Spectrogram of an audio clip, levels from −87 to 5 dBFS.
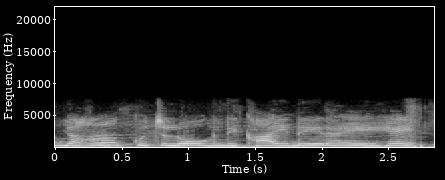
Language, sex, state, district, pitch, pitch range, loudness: Hindi, female, Madhya Pradesh, Bhopal, 290 Hz, 280-310 Hz, -12 LUFS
